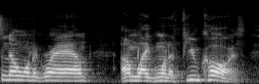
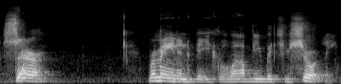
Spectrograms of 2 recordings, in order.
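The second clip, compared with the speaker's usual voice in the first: low, measured imitation of an officer; official cop voice; 8 semitones lower than usual. Officer to impatient driver leaning out, official cop voice. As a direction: act out a formal police instruction, pitched down.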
